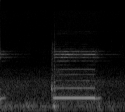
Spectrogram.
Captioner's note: pls-don't-back-into-me-honk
